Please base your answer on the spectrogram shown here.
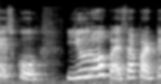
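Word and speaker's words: Europe: यूरोप।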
